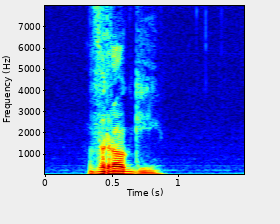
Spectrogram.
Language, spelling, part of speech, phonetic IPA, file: Polish, wrogi, adjective / noun, [ˈvrɔɟi], Pl-wrogi.ogg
